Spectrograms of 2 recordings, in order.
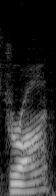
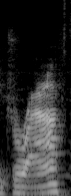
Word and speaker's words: draught: this is draught, and I think it sounds cool as draught, but it's apparently draft, and I don't want to keep getting corrected on it, so I'm going to both click it and say it correctly.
